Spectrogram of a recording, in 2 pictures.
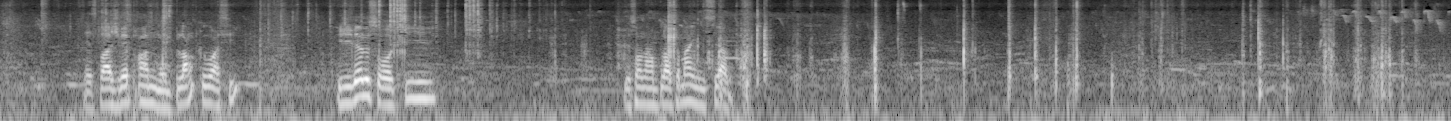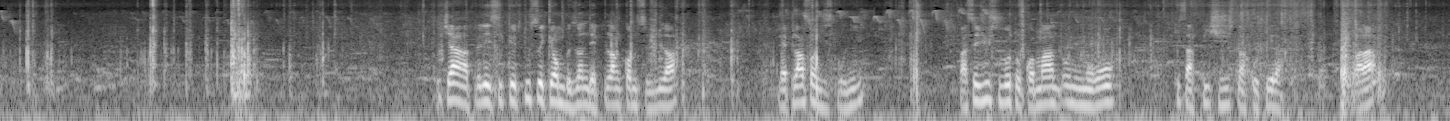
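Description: Loose soil pours and patters softly onto a heap.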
